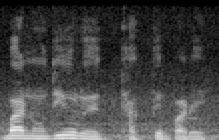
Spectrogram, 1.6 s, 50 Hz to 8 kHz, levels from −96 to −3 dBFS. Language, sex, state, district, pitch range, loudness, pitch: Bengali, female, West Bengal, Alipurduar, 130-155 Hz, -18 LUFS, 140 Hz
